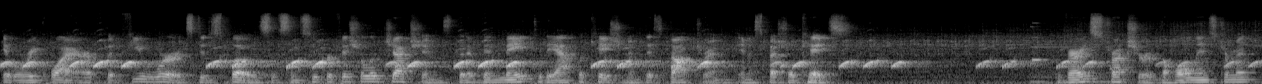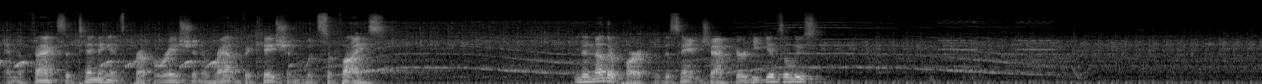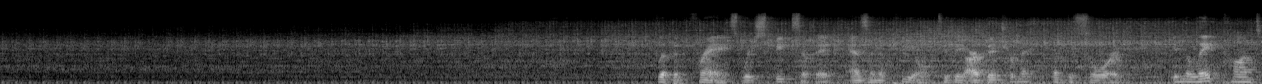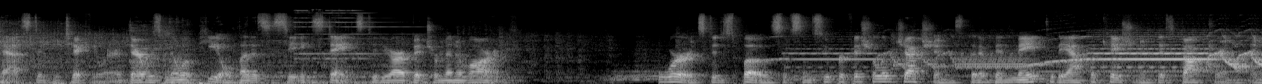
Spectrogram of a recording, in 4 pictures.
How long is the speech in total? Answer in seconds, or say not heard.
34 s.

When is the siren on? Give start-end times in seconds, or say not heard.
0.0-23.5, 45.5-50.4.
